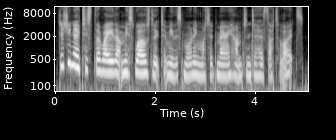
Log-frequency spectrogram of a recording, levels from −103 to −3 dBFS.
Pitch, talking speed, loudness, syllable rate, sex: 215 Hz, 225 wpm, -19 LUFS, 6.2 syllables/s, female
